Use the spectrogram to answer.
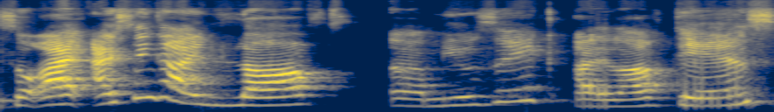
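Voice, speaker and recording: This woman speaks with a Chinese accent and a high pitch. Her intonation is lively. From China. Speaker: film and musical producer. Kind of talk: interview.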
